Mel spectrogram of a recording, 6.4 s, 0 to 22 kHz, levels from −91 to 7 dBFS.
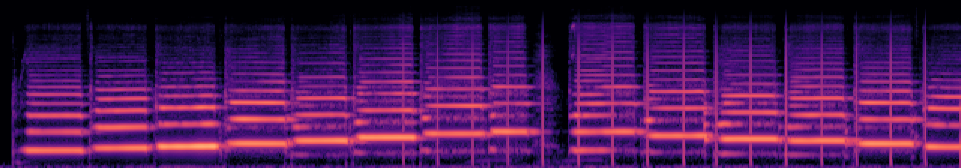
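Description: An everyday sound recording with a train of clicks: a steady ticking, about fifteen sharp pops at 4.3 per second standing well above the sound, from 2.70 to 6.18 s, likely interference or a faulty connection.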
